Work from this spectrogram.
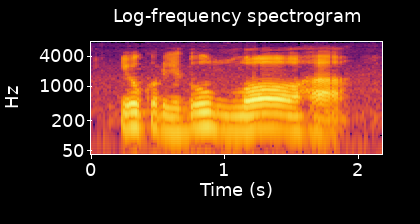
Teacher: Kalimah Allah, lam dibaca dengan tebal.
